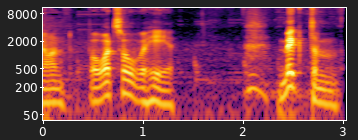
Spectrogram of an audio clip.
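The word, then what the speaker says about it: Michtam: The way you spell that is M-I-C-H-T-A-M. So, like, it almost sounds like you're spelling like milk. Milk tank.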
